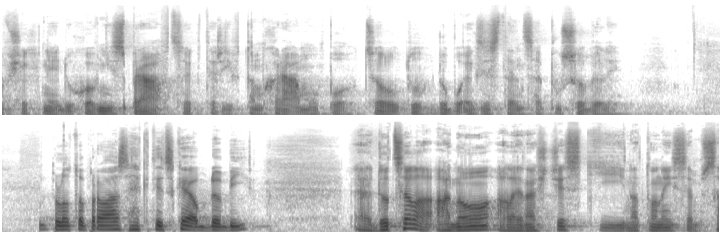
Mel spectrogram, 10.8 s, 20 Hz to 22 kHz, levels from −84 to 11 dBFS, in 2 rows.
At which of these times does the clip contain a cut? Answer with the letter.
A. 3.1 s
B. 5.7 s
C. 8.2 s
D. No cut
B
